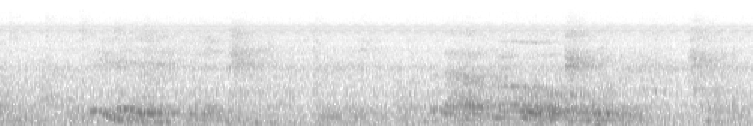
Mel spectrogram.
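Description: A man talks casually in an echoing room.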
